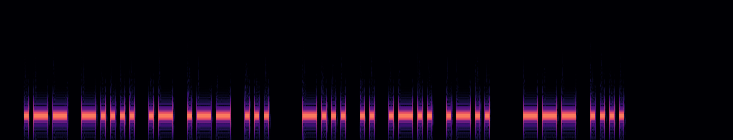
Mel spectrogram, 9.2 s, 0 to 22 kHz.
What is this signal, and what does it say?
Morse code, heard as a keyed tone, about 21 wpm, 700 Hz. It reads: W6AWS BILL OH
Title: K1USN SST QSO Practice - 20wpm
